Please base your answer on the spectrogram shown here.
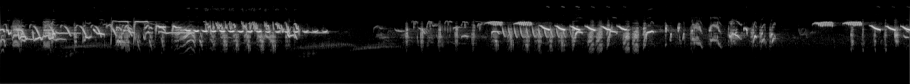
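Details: Eurasian siskin among alder cones, rapid chattering twitter with drawn buzzy notes, a brief lull, then repeated sliding whistled notes and buzzy trills.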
